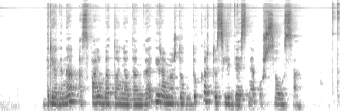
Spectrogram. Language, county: Lithuanian, Alytus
